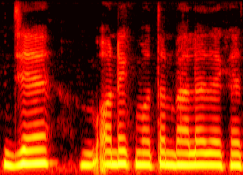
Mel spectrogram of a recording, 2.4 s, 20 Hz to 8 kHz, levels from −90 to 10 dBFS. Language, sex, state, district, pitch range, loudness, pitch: Bengali, female, Jharkhand, Jamtara, 200-215 Hz, -14 LUFS, 200 Hz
